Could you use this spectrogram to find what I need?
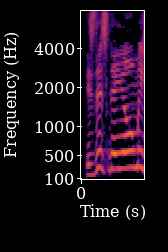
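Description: It sounds excited and happy.

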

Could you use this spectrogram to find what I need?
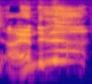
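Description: It is said with exaggerated, showy bravado. The character is showing off and posturing. The speaker calls it wrong. "It's not that bitch ass, ... That sucks"

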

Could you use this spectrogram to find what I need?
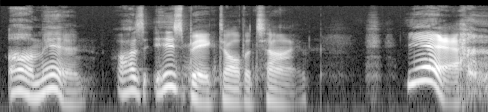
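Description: It sounds surprised, like a sudden realization.

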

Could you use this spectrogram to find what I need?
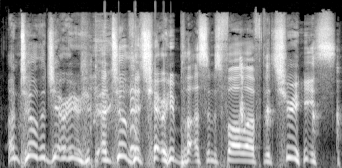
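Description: It is said in a put-on old man voice.

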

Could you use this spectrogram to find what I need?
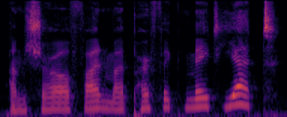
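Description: It is said in a put-on grandma voice.

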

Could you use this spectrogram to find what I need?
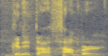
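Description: The name is said with an English pronunciation. The speaker calls it wrong. "si fuera inglesa o americana, se pronunciaría así"

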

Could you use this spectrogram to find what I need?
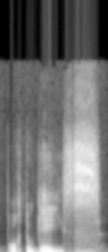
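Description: The word ends with an 's' sound. The speaker is from another Brazilian state. "any other state, they say Portuguese, you know, with the S"

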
